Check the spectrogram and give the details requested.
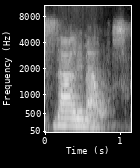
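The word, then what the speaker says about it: Xylimelts: group yeah sally melts because people say it wrong it's an x think of the azalea fern but it's sally melts and i can honestly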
